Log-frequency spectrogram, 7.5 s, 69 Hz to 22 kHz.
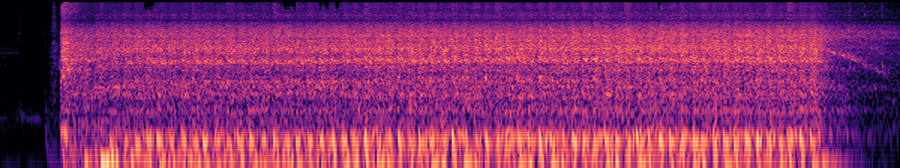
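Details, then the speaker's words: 2003 Ford SVT Cobra V8 cranked on the starter with the fuel pump fuse pulled (injectors off) after valve guide and seal repair. Steady, even pulse about four per second, no gallops; even compression, no valves hitting pistons; normal cranking. "All right, that sounds good to me. No valves hitting pistons. Nice even cranking compression, no gallops or anything. Nice and smooth."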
